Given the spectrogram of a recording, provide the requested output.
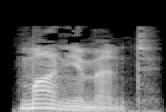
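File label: "monument", American English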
